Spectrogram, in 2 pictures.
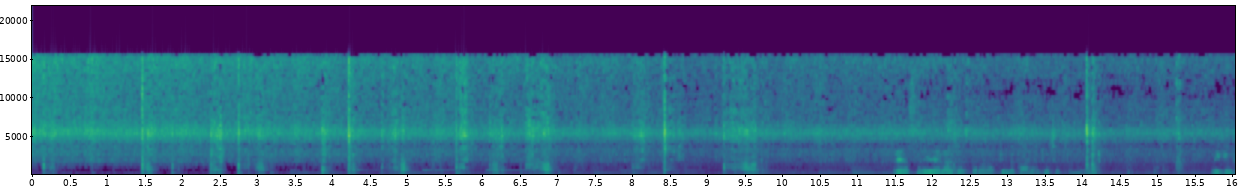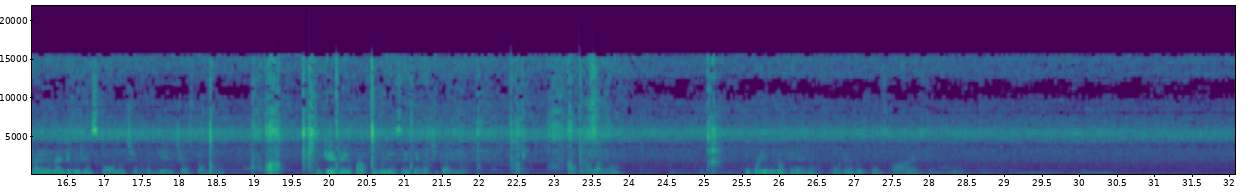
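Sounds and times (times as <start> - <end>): carrots sizzling in oil: 0.0 - 32.0
spatula scraping pan: 0.1 - 9.9, 12.2 - 12.6, 14.0 - 14.4, 15.0 - 15.4, 18.4 - 23.8, 25.0 - 25.3.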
